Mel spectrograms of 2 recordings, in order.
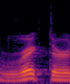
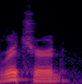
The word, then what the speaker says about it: Richter: final fantasy character and it's pronounced richter not richard i misspelled it on purpose it's richter and you don't haven't changed your icon on royalty 20.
